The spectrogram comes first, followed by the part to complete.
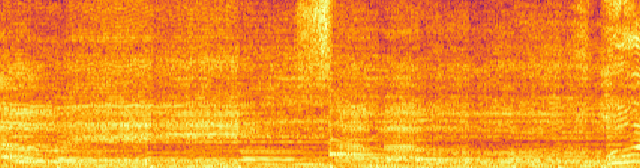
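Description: A group of worship singers holding long, steady notes in gospel praise music, over instrumental accompaniment with a steady beat.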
